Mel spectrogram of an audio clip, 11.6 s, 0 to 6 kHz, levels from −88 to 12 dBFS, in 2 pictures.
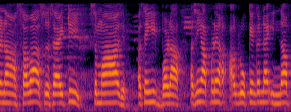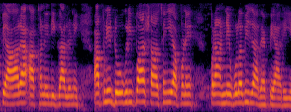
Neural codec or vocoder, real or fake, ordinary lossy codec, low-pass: none; real; MP3, 48 kbps; 5.4 kHz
